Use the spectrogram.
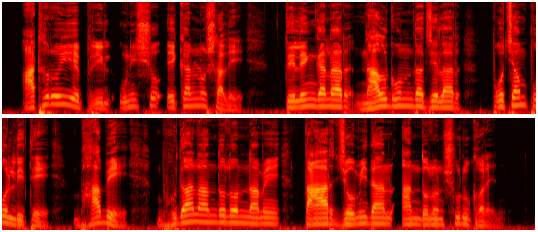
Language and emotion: Bengali, neutral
